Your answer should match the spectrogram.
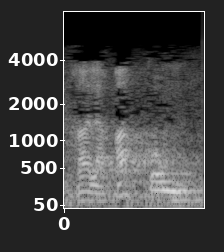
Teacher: قاف وكاف متقاربين من أقصى اللسان أعلى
